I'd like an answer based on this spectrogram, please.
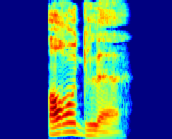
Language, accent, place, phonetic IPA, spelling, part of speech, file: German, Germany, Berlin, [ˈɔʁɡlə], orgle, verb, De-orgle.ogg
- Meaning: inflection of orgeln: 1. first-person singular present 2. first/third-person singular subjunctive I 3. singular imperative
